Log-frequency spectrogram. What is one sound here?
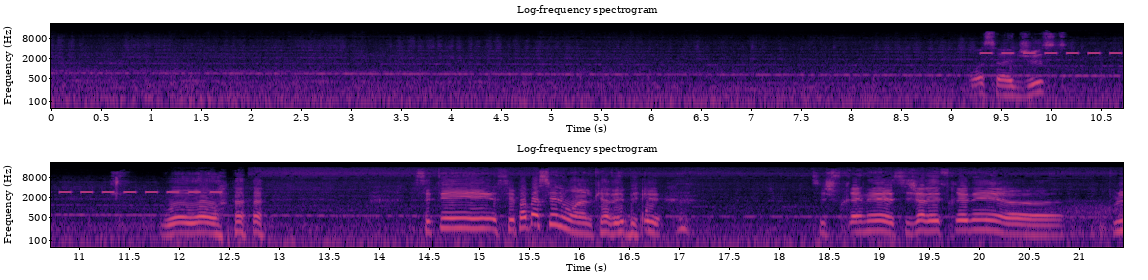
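Train wheels rumble steadily over the rails.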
